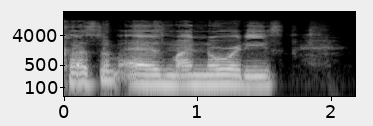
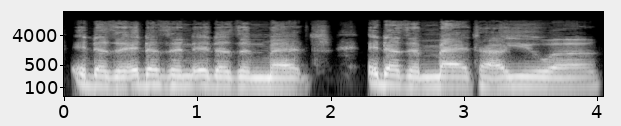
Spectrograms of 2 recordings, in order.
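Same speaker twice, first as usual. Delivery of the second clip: low, even-pitched chest voice, pushed louder; natural deeper voice; 5 semitones lower, 4 dB louder than usual. Shown as a demonstration. Showing a friend how people react to their natural voice, deeper voice. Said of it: "they hear my natural voice".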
